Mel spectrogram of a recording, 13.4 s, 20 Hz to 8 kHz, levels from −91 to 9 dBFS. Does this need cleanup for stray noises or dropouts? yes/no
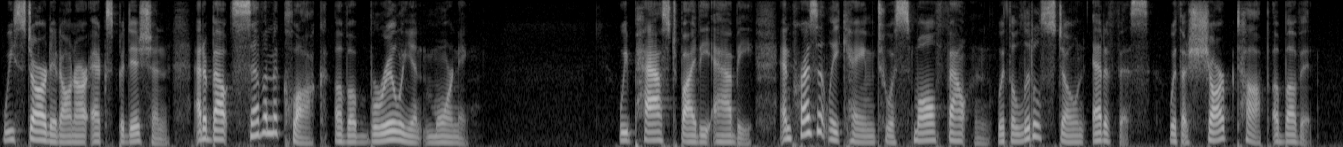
no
